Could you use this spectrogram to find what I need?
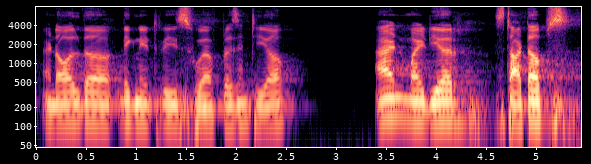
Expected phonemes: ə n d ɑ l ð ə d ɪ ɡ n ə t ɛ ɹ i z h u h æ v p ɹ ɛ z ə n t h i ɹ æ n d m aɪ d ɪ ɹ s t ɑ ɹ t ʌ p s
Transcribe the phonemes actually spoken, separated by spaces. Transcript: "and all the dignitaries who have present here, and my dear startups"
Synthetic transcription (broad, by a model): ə n d ɑ l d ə d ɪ ɡ n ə t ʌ ɹ i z h u h æ v p ɹ ɛ z ə n t h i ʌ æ n d m aɪ d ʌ ɹ s t ɑ ɹ t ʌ p s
